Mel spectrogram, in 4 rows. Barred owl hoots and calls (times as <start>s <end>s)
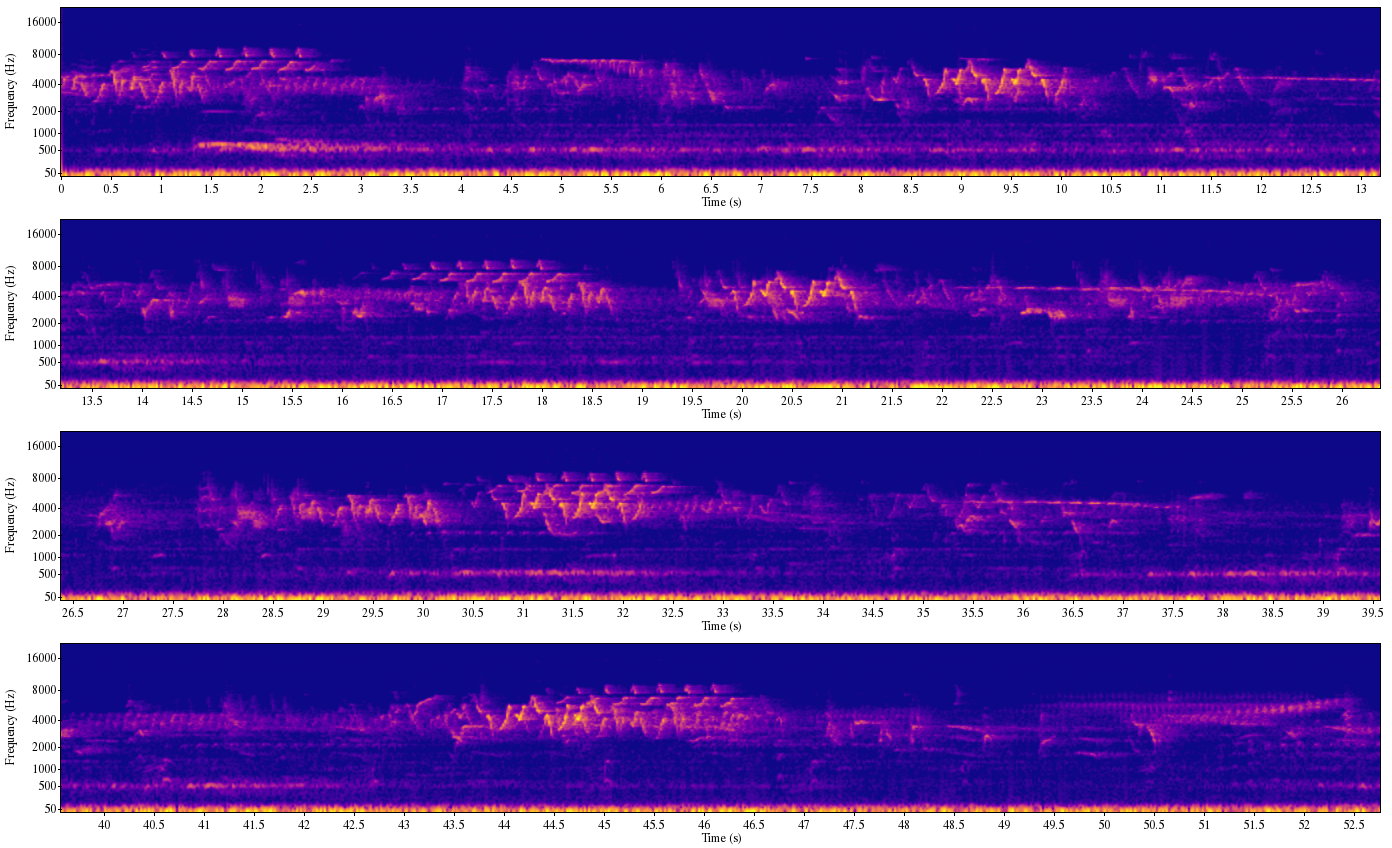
1.3s 8.0s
